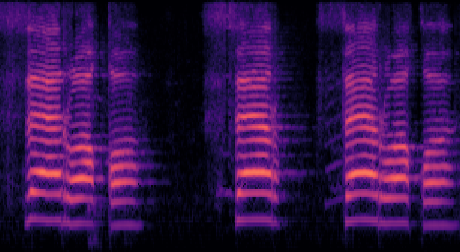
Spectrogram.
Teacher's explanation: را کو ہیوی کیونکہ را کے پر فتح ہے ، قاف ہیوی کیونکہ قاف غصہ دختن قز میں سے ہے،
